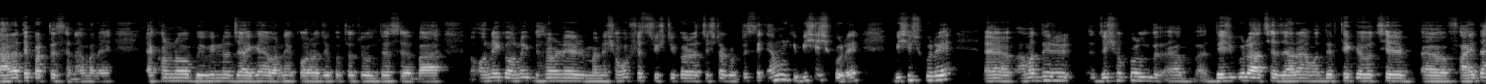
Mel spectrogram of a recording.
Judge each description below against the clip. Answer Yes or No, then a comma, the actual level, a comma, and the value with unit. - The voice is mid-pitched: Yes, medium, 155 Hz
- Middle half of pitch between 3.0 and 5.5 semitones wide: No, narrow, 2.6 semitones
